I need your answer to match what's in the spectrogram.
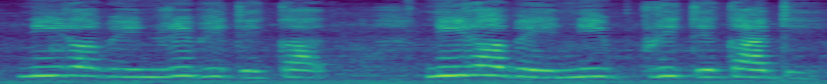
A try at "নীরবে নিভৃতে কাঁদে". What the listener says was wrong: নিভৃতে বলবি না কিন্তু, নিভৃতে। ভয়ের উপর কিন্তু অত জোর পড়বে না। নিভৃতে দুটো ভয় নেই কিন্তু, নিভৃতে, নিভৃতে। ভয়টি ছোট, হালকা, নিভৃতে। নীরবে নিভৃতে কাঁদে।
